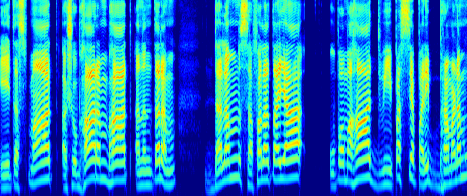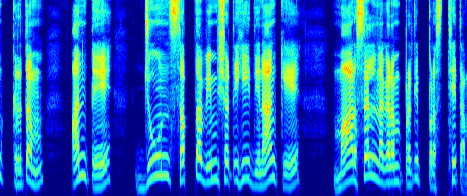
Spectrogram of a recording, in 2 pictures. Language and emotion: Sanskrit, neutral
